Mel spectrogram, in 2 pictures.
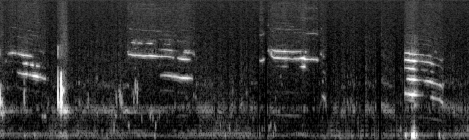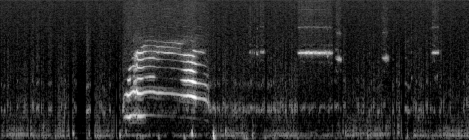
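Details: Screaming kitten among a group of temple cats that live in nature gives a series of high, strained meows. Some are clipped, some drawn out and wavering, separated by brief pauses, with soft clicks and rustling between.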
